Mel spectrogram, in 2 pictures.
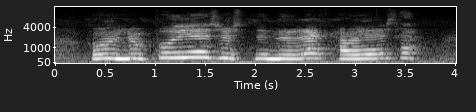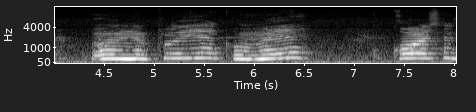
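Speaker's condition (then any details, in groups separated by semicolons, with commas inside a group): Cerebral palsy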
